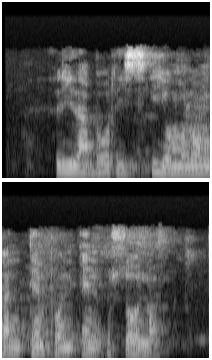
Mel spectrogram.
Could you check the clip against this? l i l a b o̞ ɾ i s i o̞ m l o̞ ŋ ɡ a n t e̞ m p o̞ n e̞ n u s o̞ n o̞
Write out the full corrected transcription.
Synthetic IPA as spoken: l i l a b o̞ ɾ i s i o̞ m l o̞ ŋ ɡ a n t e̞ m p o̞ n e̞ n u s o̞ n o̞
